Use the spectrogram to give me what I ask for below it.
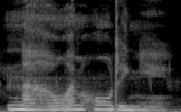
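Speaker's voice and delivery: usual speaking voice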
